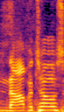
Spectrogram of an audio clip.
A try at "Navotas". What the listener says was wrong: you slipped on Navotas. You said Navatos. It's Navotas. Navo. It's like Nabutas, but Navotas.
